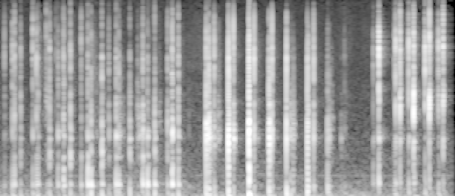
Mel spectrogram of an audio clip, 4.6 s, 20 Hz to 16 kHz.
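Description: Long white acrylic nails tap and scratch along the body of a hand-sized, hollow white plastic skincare squeeze bottle with a green flip cap, held near the microphone. About 26 quick, crisp clicks and scrapes sound in a rapid, uneven series, bright and hollow with almost no low end, each dying away instantly.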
